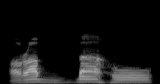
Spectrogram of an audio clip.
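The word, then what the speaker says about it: رَبَّهُ: So ha dhammahu, ha dhammahu, rabbahu, rabbahu, rabbahu. Keep in mind of the shadda here, because if there was no shadda, it would just be rabbahu. But it's rabbahu.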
